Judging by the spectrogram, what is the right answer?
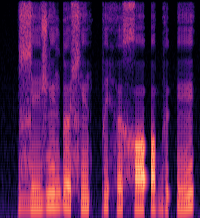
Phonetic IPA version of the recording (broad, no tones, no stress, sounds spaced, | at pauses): ɮ e ʒ ẽ ɠ œ ɬ ẽ pː e h œ x ɒ ʔ ɒ b ø ʔ ẽ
